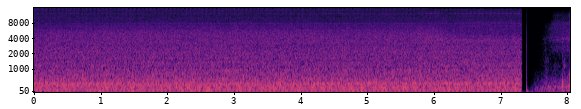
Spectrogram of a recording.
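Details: Roadside dumpster microwave found dead, opened up, dirt cleared and retested with a package inside: steady low electrical hum with a fan whir, even throughout until switched off; the oven runs normally.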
